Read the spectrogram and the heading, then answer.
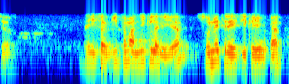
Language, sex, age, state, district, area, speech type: Maithili, male, 30-45, Bihar, Madhubani, rural, conversation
